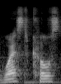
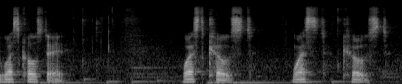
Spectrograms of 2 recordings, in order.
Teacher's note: cái từ West Coast đấy nói bật ra cả âm ST đằng sau đấy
